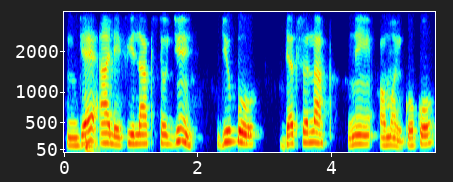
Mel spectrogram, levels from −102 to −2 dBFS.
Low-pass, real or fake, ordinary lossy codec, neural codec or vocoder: 3.6 kHz; fake; Opus, 32 kbps; codec, 16 kHz, 4 kbps, X-Codec, HuBERT features, trained on balanced general audio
